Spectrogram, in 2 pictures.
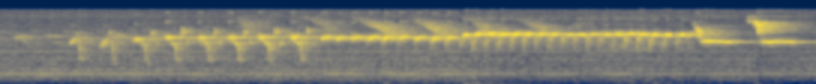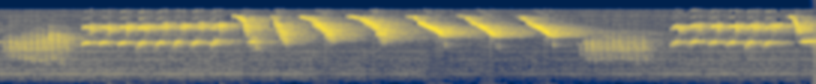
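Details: Pet red factor canary singing under a spotlight: fast chattering trills and rolling tours of repeated notes, then a long bright whistled trill and sweeping buzzy phrases, with a steady low hum in the background.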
